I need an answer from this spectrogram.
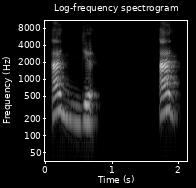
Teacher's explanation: jadi harus terasa itu Tengah lidah yang menghantam ke langit-langit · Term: Jim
